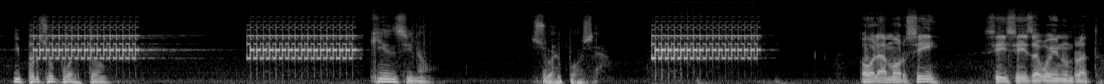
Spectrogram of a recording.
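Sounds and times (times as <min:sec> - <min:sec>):
speech: 0:00.1 - 0:01.2, 0:03.7 - 0:04.4, 0:05.3 - 0:06.1, 0:08.6 - 0:11.0
man's mobile phone ringtone ringing: 0:00.3 - 0:03.7, 0:06.5 - 0:07.8.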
